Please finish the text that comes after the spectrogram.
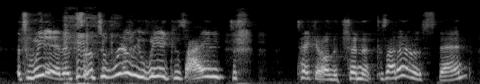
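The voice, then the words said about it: Pacific Island New Zealand accent. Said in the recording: “my English accent isn't very Kiwi, it's quite a Pacific Island accent”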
